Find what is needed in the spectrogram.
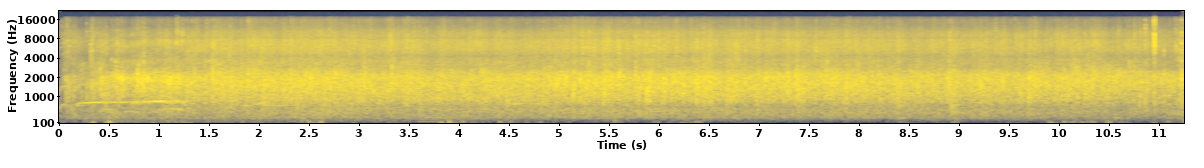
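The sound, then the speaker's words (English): A standing church audience applauds to welcome the preacher before a sermon. The clapping is thick and continuous, holds a steady, even level for several seconds and never breaks. “So could we just stand together, put our hands together, and welcome Adam Heather.”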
